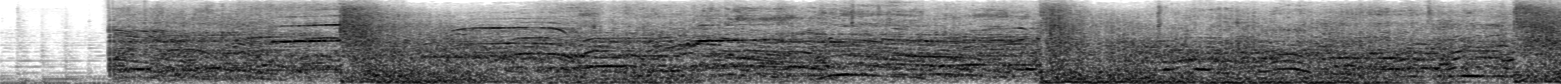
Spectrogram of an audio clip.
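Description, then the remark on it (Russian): Two sharp, booming stun grenade blasts ring out a few seconds apart over a loud, continuous din of a shouting crowd, as police disperse protesters in Yerevan. “При этом было взорвано несколько светошумовых гранат.”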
